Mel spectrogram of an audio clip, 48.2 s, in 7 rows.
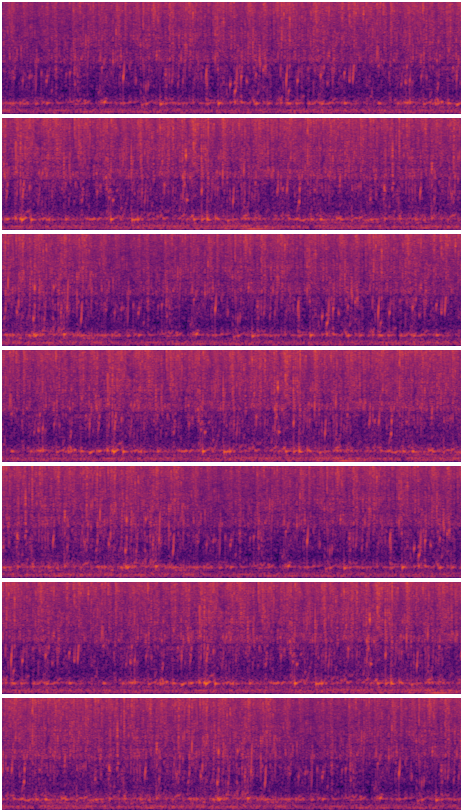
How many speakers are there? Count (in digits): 0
